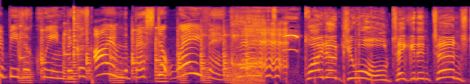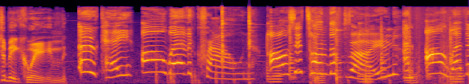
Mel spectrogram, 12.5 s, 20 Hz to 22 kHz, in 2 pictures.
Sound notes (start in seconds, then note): 3.0 snorts; 3.1 bleats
